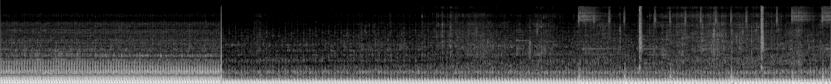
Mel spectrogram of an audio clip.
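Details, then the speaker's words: Dodge Durango after swapping the blown engine for a Durango GT engine, first startup: deep, even rumble settles into a steady beat after a sudden change in note, no knocks; swapped engine runs healthy. "Now I'm gonna give that our first startup. Well, I really already started up, you know that, because you see it move, but we're gonna give y'all that first startup, let y'all hear it real quick."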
